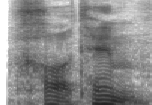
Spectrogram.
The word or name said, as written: Khatem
